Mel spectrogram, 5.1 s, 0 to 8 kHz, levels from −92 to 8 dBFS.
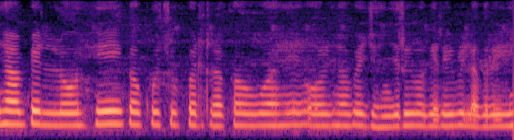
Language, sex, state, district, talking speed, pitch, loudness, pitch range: Hindi, female, Bihar, Kaimur, 210 wpm, 220 Hz, -17 LUFS, 215-230 Hz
